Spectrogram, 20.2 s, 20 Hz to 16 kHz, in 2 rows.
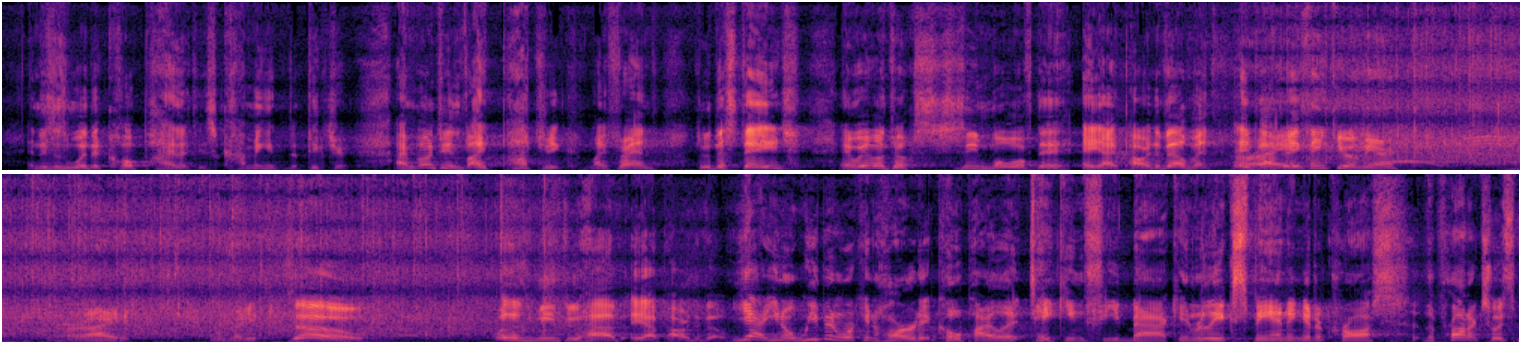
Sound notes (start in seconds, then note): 8.2 audience applauding; 9.7 audience cheering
